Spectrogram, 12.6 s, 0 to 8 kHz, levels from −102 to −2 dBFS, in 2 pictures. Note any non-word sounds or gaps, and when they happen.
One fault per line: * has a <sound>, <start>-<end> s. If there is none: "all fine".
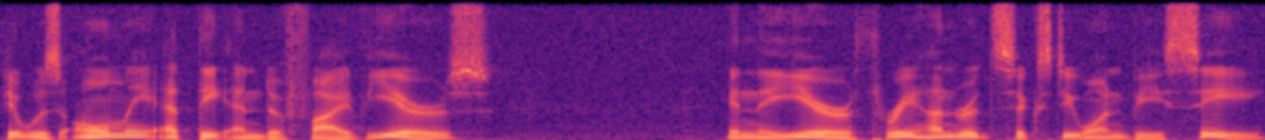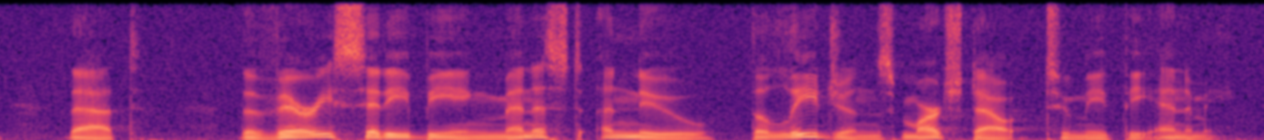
all fine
